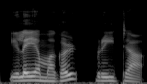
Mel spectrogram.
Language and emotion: Tamil, neutral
